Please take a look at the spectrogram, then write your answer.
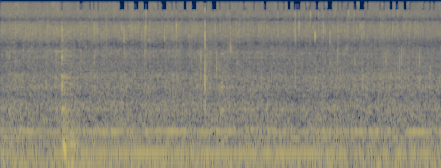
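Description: Prawns frying in a pan, a steady close sizzle with soft crackles and a few brief stirring knocks, no voices.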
